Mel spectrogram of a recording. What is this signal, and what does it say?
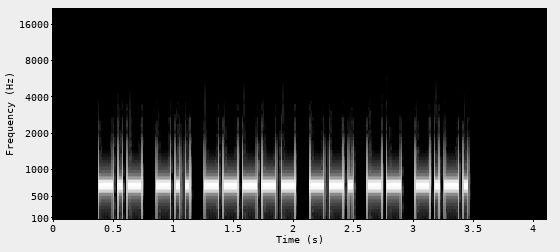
Morse code, heard as a keyed tone, about 30 wpm, 700 Hz. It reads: KD0GMC
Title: USA Call Signs Repeated 3x 30wpm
